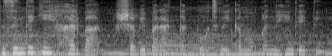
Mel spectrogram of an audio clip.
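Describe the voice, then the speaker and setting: A woman talks at a medium pitch with fairly even intonation. Music plays in the background. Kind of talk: Islamic quotes reading.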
